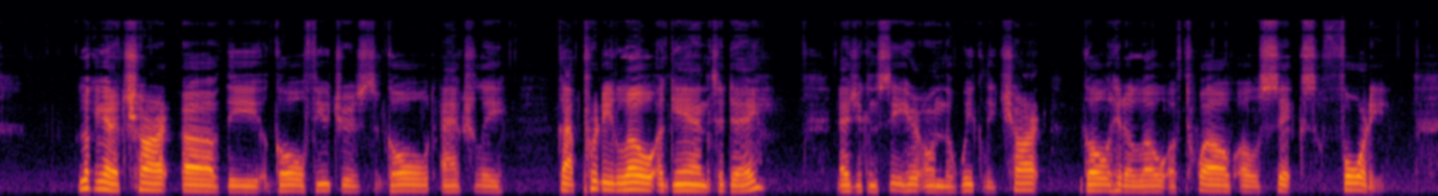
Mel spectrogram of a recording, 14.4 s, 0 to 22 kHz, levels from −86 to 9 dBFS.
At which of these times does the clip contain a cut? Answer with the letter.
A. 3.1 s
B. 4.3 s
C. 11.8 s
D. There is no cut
C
